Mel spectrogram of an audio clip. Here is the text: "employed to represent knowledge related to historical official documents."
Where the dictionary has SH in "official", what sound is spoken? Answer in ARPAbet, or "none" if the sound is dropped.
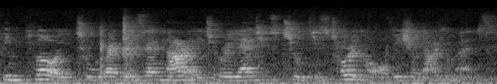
SH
